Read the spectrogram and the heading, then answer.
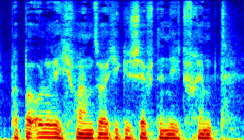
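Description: An actor playing a respectable married man cornered by a murder accusation in a 1960s radio play, halting and emotionally strained. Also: low voice, fairly even intonation, a little mellow, husky. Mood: resigned.

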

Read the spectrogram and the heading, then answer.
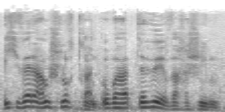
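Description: A man's voice: on the high side, big pitch swings, a little fast, a little hiss or hum. An actor playing a bold teenage boy detective who leads his gang in a German children's radio play, brash and commanding. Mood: confident, brisk.

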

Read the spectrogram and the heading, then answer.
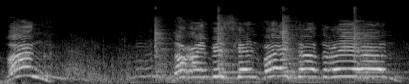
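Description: A man's voice: very high voice, slow pace, background noise. An actor playing a courteous, commanding man who lives alone on an island, in a radio play. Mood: urgent, calling out.

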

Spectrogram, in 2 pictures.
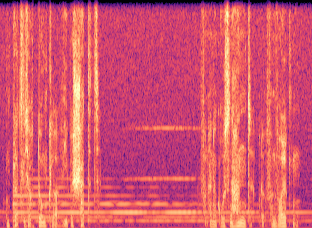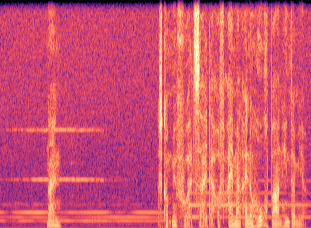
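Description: A haunted, wry artist telling his absurd dream for a radio drama. His voice sits on the low side with a clearly creaky grain. The storytelling is expressive and theatrical, with music running behind it. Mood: brooding, mysterious. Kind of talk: radio drama first-person narration.

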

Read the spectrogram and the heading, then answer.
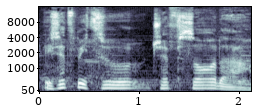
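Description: An actor playing a tired, cynical night clerk who narrates in a dry, wry way in a radio drama. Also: male voice, medium pitch, slow pace, vocal fry. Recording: music bed under the voice.

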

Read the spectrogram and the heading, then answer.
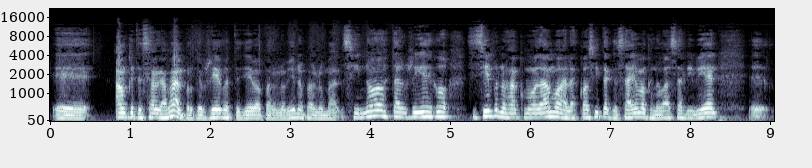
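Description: Earnest Argentine man, middle-pitched voice. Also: a little fast. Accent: Argentine Spanish. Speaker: guest, theatre director. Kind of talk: casual studio conversation.

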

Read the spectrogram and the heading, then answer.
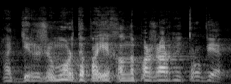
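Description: An actor playing a dutiful, matter-of-fact provincial police officer reporting to a superior in a stage comedy. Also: male voice, sits high, a little fast, creaky, fairly bright tone, heavily acted. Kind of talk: theatrical Russian stage comedy acting.

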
